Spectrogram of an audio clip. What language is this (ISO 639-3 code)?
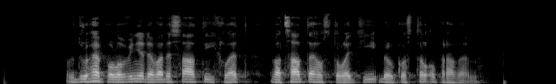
ces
